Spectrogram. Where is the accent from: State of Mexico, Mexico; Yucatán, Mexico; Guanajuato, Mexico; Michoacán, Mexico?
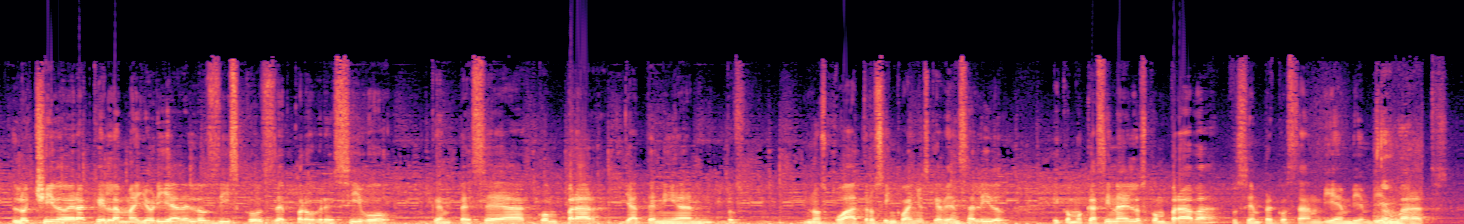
Michoacán, Mexico; Uruapan; yo soy de Uruapan, Michoacán, allá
